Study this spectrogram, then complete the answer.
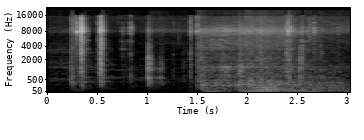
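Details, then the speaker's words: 3rd-gen Mitsubishi Montero (Pajero) starting: key clicks, engine catches and settles into a soft idle that sags low right after start, a first; previously idle dropped low once warm; cause unknown. "the idle is low on the start oh there we go that hasn't happened yet that's the first time"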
